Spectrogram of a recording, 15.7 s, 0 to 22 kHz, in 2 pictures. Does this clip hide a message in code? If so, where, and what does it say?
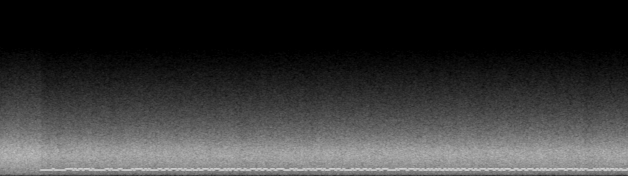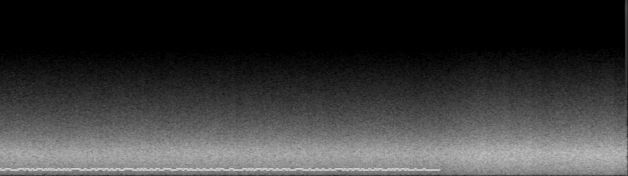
Yes: RTTY (45.45 baud, 170 Hz shift) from 0.5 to 13.4 s, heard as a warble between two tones, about 880 Hz centre, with radio static. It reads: GVEXI QAZSP IOGDH KIUME JFFIA ZINFE BSDQM AYJTU WTYWO QQBVR PGOQQ QBSGK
